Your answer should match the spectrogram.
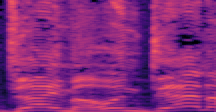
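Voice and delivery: high, loud mock-announcer cry of the names; mate repeats the names, loud and gleeful; amused outburst. Real, not acted. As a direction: call the names out like a big reveal. Reacting to the similar names.

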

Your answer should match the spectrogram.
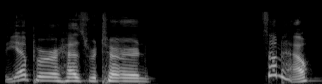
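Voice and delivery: pause, then a high, incredulous "somehow"; mock opening crawl. Fan quotes the hated opening scroll, mockingly. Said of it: "the beginning of the movie wasn't".

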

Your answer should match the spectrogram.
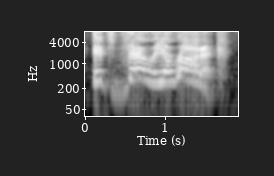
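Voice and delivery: high, slow, shouted "It's very erotic"; yelled. Retold or imitated. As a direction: bellow it out like the shocked therapist. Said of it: "He just yelled".

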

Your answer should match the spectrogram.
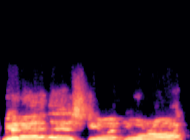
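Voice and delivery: high, bright Australian George Lazenby voice; Australian Lazenby voice greeting his mate Stuart; Australian accent. Retold or imitated. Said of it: "George Lazenby here".

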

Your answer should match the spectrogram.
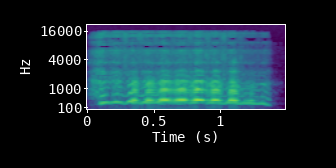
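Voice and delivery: high, quavering mock whimper; worked-up wife. Wife worked up minutes into the movie, mock whimper. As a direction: imitate a worked-up wife's wail. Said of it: "so she's already worked up".

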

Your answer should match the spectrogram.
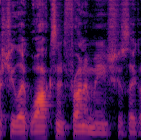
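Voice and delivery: normal talking voice

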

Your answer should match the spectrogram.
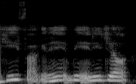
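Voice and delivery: retold screaming accusation. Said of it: "starts screaming at them".

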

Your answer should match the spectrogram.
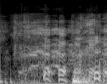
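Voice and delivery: breathy high-pitched laugh; a squeaky burst of laughter. Real, not acted. Laughing at a remark about her.

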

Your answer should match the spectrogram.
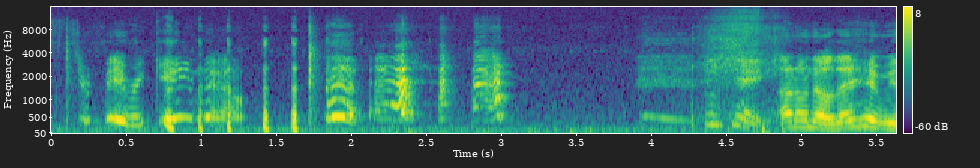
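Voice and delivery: high giggly voice; laughing. Real, not acted. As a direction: still laughing. Laughter subsiding.

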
